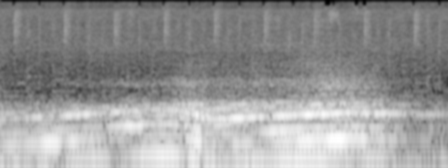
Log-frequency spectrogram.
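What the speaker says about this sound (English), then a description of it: "sorry if there's any cars going by because I have windows open" Cars pass by outside an open window, a steady mid-level engine whir that swells and shifts in pitch as vehicles go by, with no talking over it.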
